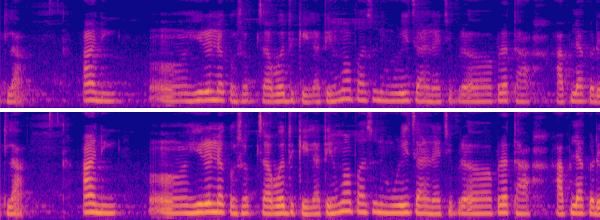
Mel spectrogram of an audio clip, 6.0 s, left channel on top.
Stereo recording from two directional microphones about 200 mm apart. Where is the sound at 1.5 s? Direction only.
40° right (ahead or behind).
